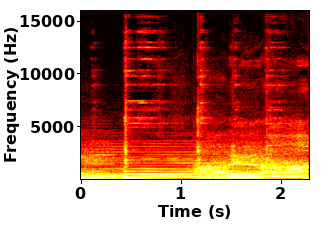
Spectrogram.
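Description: Kirtan music between sung lines: a harmonium holds a sustained chord over a low drone while a tabla plays, with a sharp drum stroke about half a second in.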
